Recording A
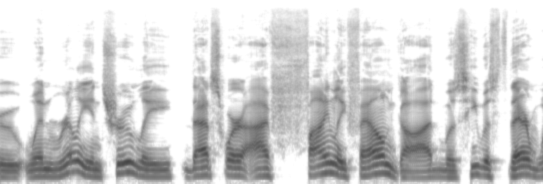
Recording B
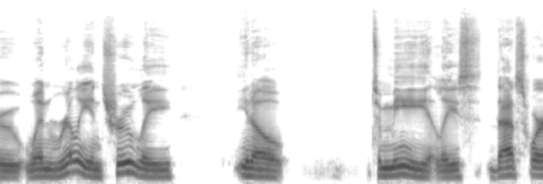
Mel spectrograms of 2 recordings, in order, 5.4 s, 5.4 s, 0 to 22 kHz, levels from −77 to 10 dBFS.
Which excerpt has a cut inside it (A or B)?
A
